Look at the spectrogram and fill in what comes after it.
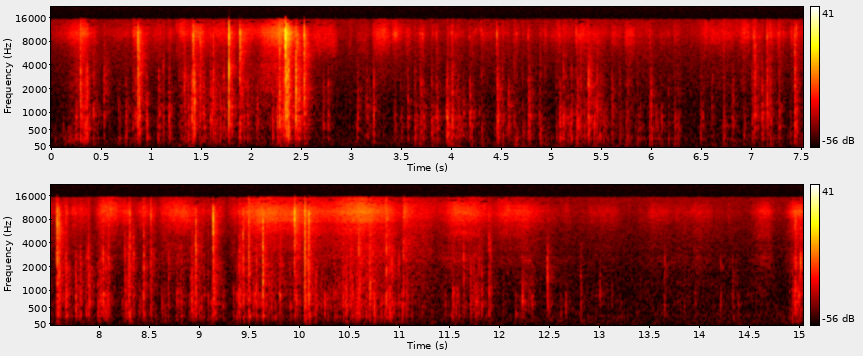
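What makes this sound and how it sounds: Fingertips tap and scratch a large, hollow brown kraft paper shopping bag with a black printed band. The clip is quiet, with dense, crinkly papery taps and rasping scratches, a mid-range body and a bright, hissy edge, little low end, and a louder crackling burst early on.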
